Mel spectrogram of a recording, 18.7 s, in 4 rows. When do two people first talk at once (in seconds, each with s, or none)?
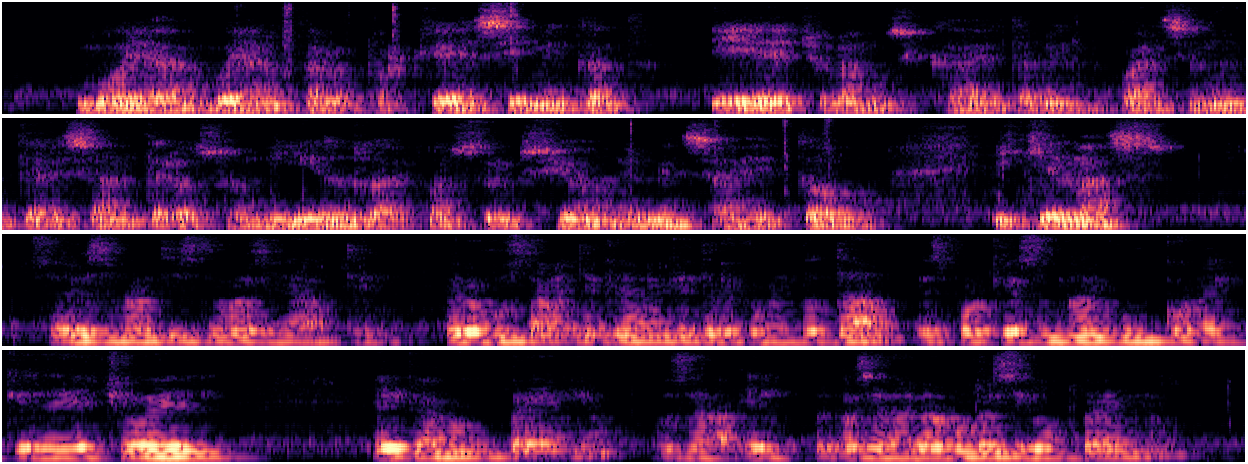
none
